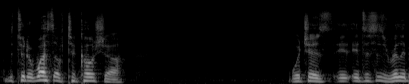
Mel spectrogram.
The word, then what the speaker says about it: Tecumseh: Burlington, you're next in line, and Tecumseh. That's how you say it, Tecumseh.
